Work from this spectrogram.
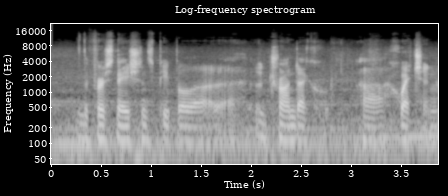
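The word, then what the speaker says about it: Tr'ondëk: question right um so uh trondeck is actually um uh where the the river named Klondike comes from Klondike is actually a kind of a mispronunciation of trondeck um and of course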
